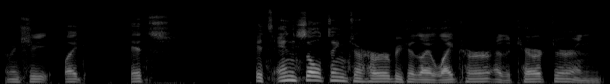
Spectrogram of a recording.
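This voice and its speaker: A man gives a casual wrestling review at normal speed in a mid-range, slightly mellow voice. He sounds exasperated, swears heavily, and keeps stumbling into restarts.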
